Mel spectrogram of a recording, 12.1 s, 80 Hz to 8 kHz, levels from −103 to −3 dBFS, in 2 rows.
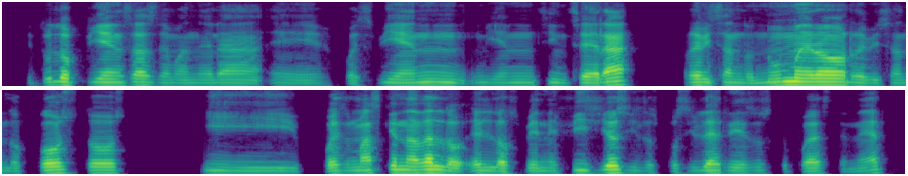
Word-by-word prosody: si - - -32
tú 115 - -10
lo 120 -1 +1
piensas 115 -1 -2
de 105 - -13
manera, 100 0 -9
eh, 100 -1 -17
pues, 95 0 -17
bien 110 0 -5
bien 105 0 -14
sincera, 105 +5 +2 0.3
revisando 110 -2 -4
números, 120 +2 +7
revisando 100 -2 -10
costos 115 -1 0 0.5
y, 100 -2 -11
pues, 105 +1 -3
más 110 +1 -3
que - - -1
nada, 120 +1 +6
lo 110 -5 +1
eh, 105 - -3
los 100 -2 -3
beneficios 110 +4 -1
y 110 - -18
los 100 -1 -20
posibles 105 +2 -4
riesgos 105 +1 -12
que - - -29
puedas 100 0 -6
tener, 100 +8 -11
105 Hz, 155 wpm, -25 LUFS, 100-115 Hz, 0.5 s, números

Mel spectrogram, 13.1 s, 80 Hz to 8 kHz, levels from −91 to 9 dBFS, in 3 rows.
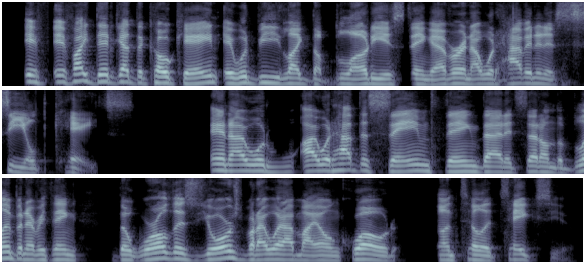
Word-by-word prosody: if 180 -5 +1
if 185 +1 +3
I 205 +1 +5
did 195 -1 0
get 185 -2 +3
the 165 - -4
cocaine, 160 0 +3
it 150 - +3
would 155 +1 -2
be, 160 0 -2
like, 145 -3 +1
the - - -4
bloodiest 130 -2 0
thing 130 -3 +2
ever, 130 +4 +3
and 140 - +1
I - - +3
would 135 0 -4
have 145 +1 0
it 150 - +1
in 145 - +1
a 120 - -1
sealed 120 -1 -3
case. - - -6 0.6
And 175 -1 +4
I 160 0 +4
would 160 0 -2
w 135 +1 -17
I 155 - +3
would 165 0 -1
have 180 +1 +1
the 165 - -6
same 155 +3 +1
thing 145 0 0
that 135 -1 +2
it 130 -4 -5
said 145 -1 -1
on 135 -1 -2
the - - -9
blimp 170 +2 -1
and 160 - +1
everything, 140 -1 -1 0.3
"The 135 - -2
world 155 +7 +1
is 135 -7 -2
yours." 165 +4 +2
But, 140 +1 0
I 135 - +2
would 145 0 +2
have 135 -1 +1
my 125 -1 +1
own 125 -1 -3
quote, 125 -3 0 0.3
"Until 135 +1 -2
it 120 - -4
takes 145 -4 -2
you." - - -29
145 Hz, 260 wpm, -23 LUFS, 135-160 Hz, 0.6 s, I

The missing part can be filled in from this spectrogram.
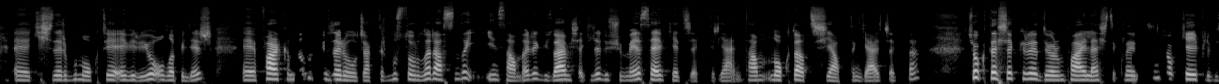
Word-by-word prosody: eee, 200 -2 -2
kişileri 210 +1 -2
bu 225 - -9
noktaya 200 +2 -4
eviriyor 205 +3 -1
olabilir. 200 +2 -3 0.3
Eee, 205 0 +1
farkındalık 245 +2 +5
güzel 230 -3 +1
olacaktır. 180 +1 -5
Bu 250 - -7
sorular 235 +1 -1
aslında 250 +4 +1 0.2
insanları 210 +1 -2
güzel 210 -2 +5
bir - - -9
şekilde 235 +5 -6
düşünmeye 210 +1 -1
sevk 210 -4 +2
edecektir, 180 -3 -9
yani. 170 - -6
Tam 200 +1 -2
nokta 205 +2 +3
atışı 190 -1 0
yaptın 180 +2 -4
gerçekten. 180 +10 -5 0.5
Çok 320 -1 +3
teşekkür 275 -1 +3
ediyorum 210 -5 +2
paylaştıkların 205 0 +2
için. 305 - -12
Çok 265 - -6
keyifli 230 -4 +2
bir 185 - -19
210 Hz, 165 wpm, -26 LUFS, 200-240 Hz, 0.5 s, farkındalık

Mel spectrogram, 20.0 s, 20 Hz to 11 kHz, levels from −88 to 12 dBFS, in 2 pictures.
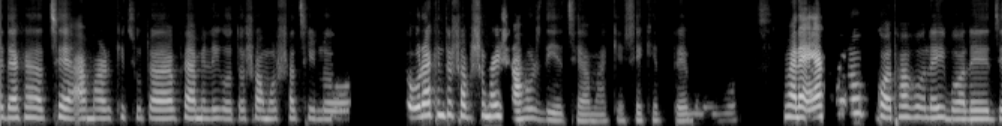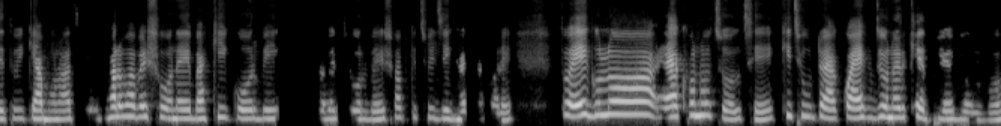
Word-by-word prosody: দেখা 250 +1 0
যাচ্ছে 245 +3 -3 0.2
আমার 235 0 -3
কিছুটা 245 -2 -9 0.3
ফ্যামিলি 235 -2 -1
গত 225 +1 -10 0.2
সমস্যা 230 0 -5
ছিল। 230 -3 -10 0.9
ওরা 290 +4 +8
কিন্তু 325 0 +3
সবসময় 290 +1 +2
সাহস 225 +2 +1
দিয়েছে 185 -2 -8
আমাকে 170 0 -15
সেক্ষেত্রে 185 -1 -11 0.2
বলবো। 175 +1 -24 0.6
মানে 270 -1 +9 0.2
এখনও 350 +5 -3 0.2
কথা 270 +1 +2
হলেই 255 0 0
বলে 220 0 0 0.2
যে 225 - -1
তুই 230 0 -10
কেমন 215 -2 +1
আছিস? 225 +1 -11 0.2
ভালোভাবে 275 +1 +3
শোনে 230 -4 -1
বা 230 - +3
কি 265 - -3 0.2
করবি 225 -1 -2 0.4
কিভাবে 220 +1 -9
চলবে 215 -1 -6 0.2
সবকিছুই 255 -1 -11
জিজ্ঞাসা 210 -1 -4
করে। 190 0 -7 0.5
তো 330 - -8 0.2
এগুলো 325 +1 +3 0.6
এখনো 305 +3 +2 0.2
চলছে। 215 -1 -5 0.3
কিছুটা 290 -2 -2 0.2
কয়েকজনের 255 0 +2
ক্ষেত্রে 225 -6 -1 0.2
বলব। 190 -2 -10
235 Hz, 130 wpm, -20 LUFS, 215-270 Hz, 0.9 s, মানে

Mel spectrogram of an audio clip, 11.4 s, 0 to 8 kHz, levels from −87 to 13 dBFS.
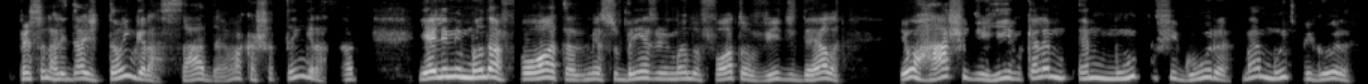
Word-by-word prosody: personalidade 205 -2 -1
tão 215 +10 +1
engraçada, 195 - -3
é 145 - -14
uma 220 - -8
cachorra 200 - -8
tão 230 - -3
engraçada. 260 -9 -6 0.5
E 205 - +5
aí, 240 - +10
ele 270 +3 +6
me 280 0 +6
manda 255 +1 +7
foto, 205 -2 +2
minhas 190 +1 -5
sobrinhas 195 +5 -2
me 205 - -4
mandam 200 0 -4
foto 195 +6 -1
ou 170 - -5
vídeo 180 +3 -7
dela. 190 +5 +1 0.5
Eu 430 - +6
racho 280 -2 +3
de 195 -3 -6
rir, 205 +8 -2
porque 200 +2 -7
ela 275 +4 +1 0.2
é 215 - -3
muito 235 +4 +1
figura, 220 +2 -4
mas 255 +4 -5
é - - -1
muito 255 +2 -2
figura. 200 -1 -2
210 Hz, 185 wpm, -21 LUFS, 190-245 Hz, 0.5 s, aí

